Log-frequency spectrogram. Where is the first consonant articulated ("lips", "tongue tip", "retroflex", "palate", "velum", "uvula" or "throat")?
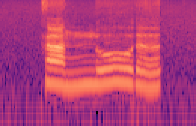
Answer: velum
